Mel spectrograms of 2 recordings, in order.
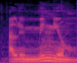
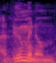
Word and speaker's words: aluminium: So we're going to need some aluminium wire. Now we're going to be using the aluminium ingots from Immersive Engineering. There are aluminum ingots from Galacticraft, but just the same thing, just American and British pronunciations.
